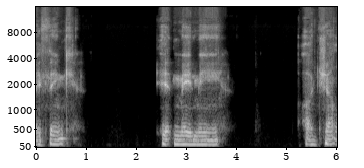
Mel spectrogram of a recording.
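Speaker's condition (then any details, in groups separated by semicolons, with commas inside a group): ALS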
